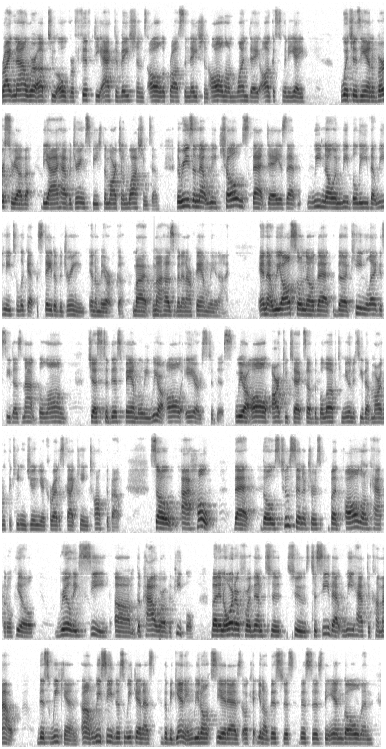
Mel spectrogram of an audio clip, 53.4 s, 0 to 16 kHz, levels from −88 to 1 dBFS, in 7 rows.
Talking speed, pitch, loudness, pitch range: 190 wpm, 165 Hz, -22 LUFS, 155-180 Hz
